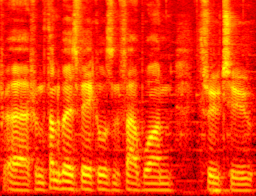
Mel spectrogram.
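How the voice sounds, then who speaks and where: A man's voice: lowish voice, fairly even intonation, normal speed, faint music behind. A man co-hosting a podcast in casual chat, joking and reading out listener emails. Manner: jokey, reads listener emails aloud. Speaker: podcast co-host.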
